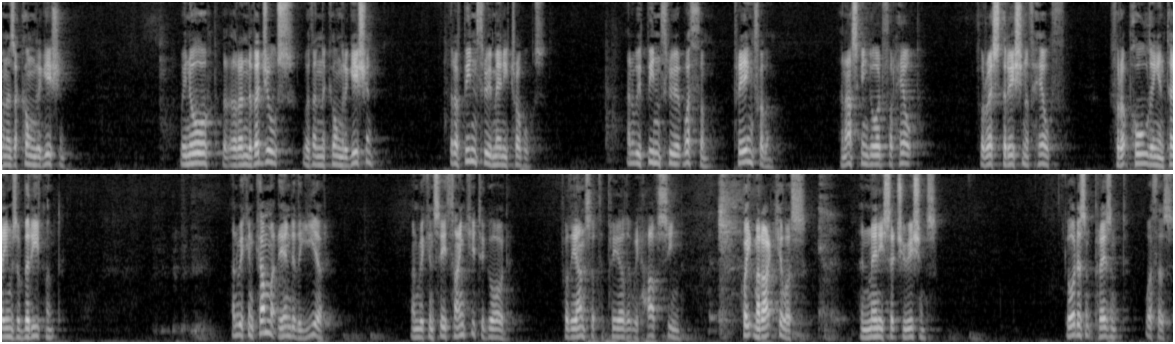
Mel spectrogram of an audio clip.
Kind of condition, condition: setting, large echoing room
